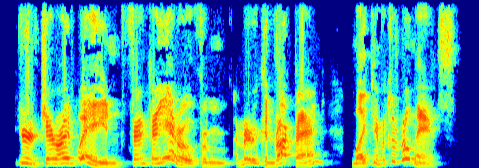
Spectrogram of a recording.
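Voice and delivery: full-on, committed cartoon puppet frog voice. Reading a story aloud to a listener, voicing Kermit's line: Kermit the Frog voice. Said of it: "You're really committing you. to the voice".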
